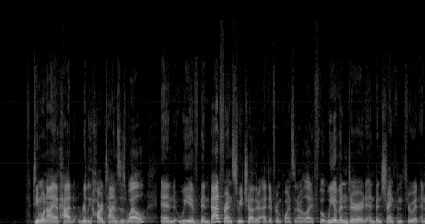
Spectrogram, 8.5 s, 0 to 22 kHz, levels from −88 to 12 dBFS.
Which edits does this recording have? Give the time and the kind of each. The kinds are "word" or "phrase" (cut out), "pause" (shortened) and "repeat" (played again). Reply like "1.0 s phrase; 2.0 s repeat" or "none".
none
